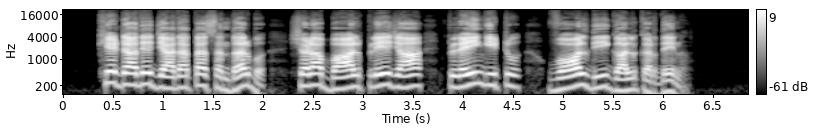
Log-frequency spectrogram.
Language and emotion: Dogri, neutral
